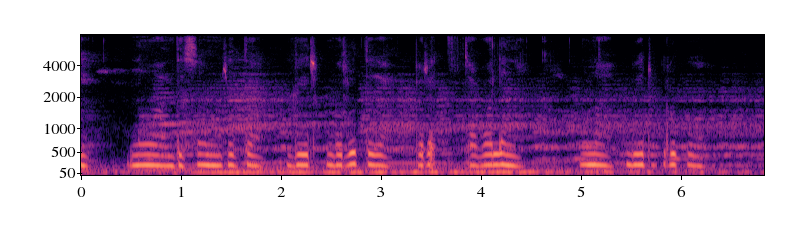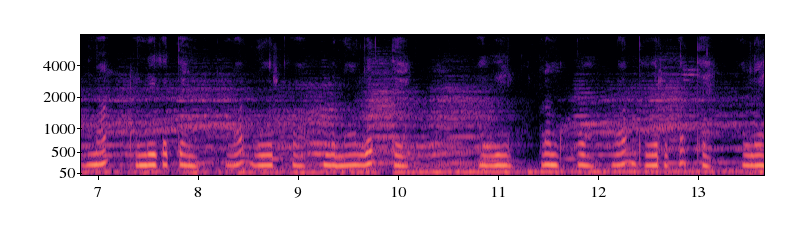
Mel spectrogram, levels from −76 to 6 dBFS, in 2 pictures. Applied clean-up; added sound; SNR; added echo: none; Brass instrument; 13 dB; none.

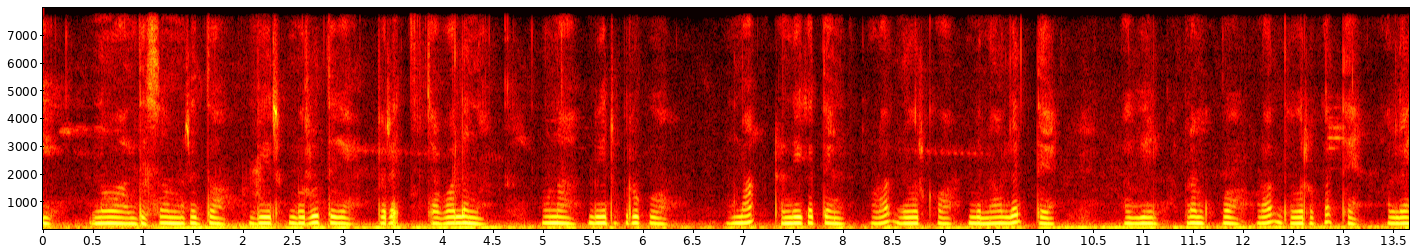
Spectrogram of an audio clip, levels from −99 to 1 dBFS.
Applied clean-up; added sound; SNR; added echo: none; none; none; none.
